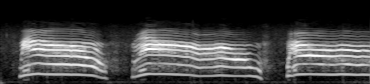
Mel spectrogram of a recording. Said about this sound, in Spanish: maullando con desesperación, pues ya quería... beber su leche.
